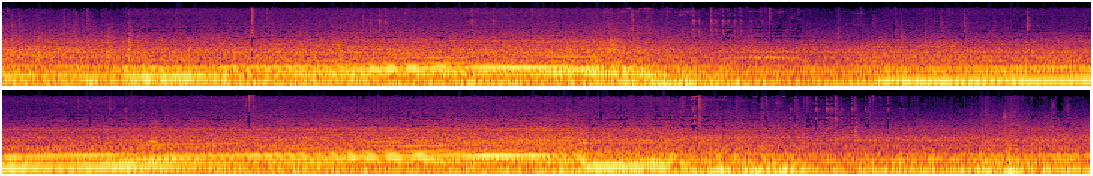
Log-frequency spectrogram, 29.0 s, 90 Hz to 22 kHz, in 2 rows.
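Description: Stock four-cylinder engine of a BMW E36 318is race car, heard from inside the stripped cabin at racing speed: the revs climb under acceleration and drop back several times, over a steady rumble of road noise.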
